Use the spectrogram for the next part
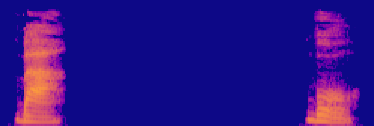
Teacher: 미음, Zvuči kao M. Mjesto su oba usna, nazalno.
